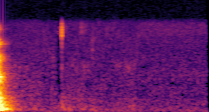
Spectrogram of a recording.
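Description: Near silence with one faint, brief click a little over half a second in.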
